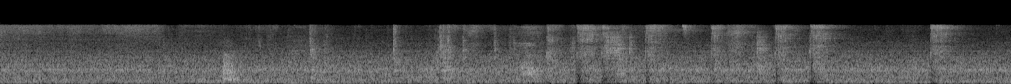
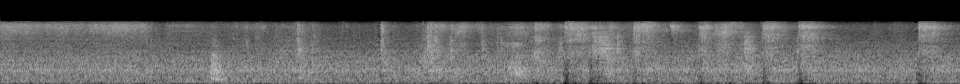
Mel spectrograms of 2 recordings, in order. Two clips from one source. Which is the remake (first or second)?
second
